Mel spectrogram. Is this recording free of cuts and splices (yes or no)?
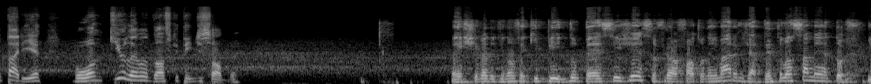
yes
